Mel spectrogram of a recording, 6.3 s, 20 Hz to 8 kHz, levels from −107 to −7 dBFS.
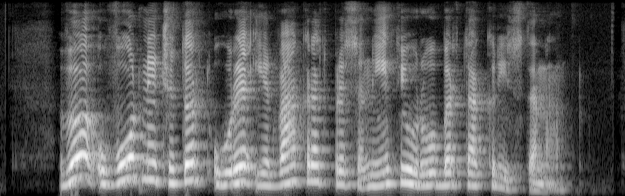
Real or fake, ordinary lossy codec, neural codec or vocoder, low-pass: real; none; none; none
